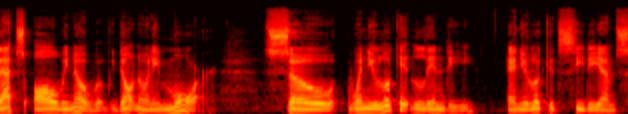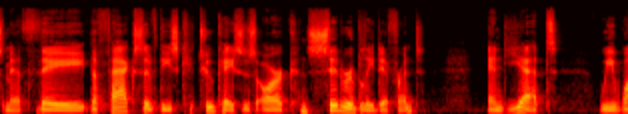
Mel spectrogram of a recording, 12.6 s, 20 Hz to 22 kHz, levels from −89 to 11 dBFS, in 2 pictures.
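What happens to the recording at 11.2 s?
Nothing goes wrong at 11.2 s: the speech there plays through cleanly, with no dropout, click, distortion or other audible fault.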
